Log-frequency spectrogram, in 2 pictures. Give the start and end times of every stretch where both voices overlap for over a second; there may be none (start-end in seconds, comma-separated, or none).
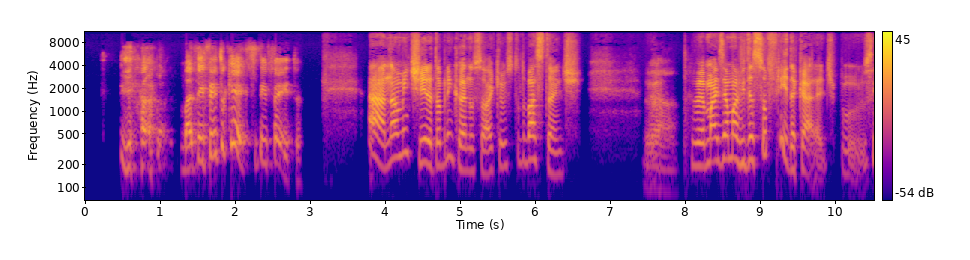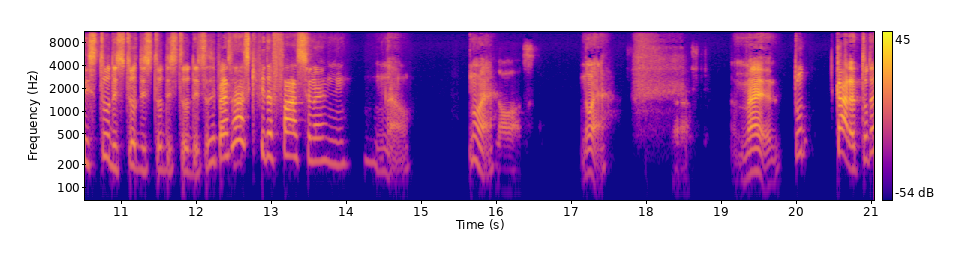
none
